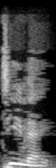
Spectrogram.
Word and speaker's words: time: The New Testament word in Greek is time. It's pronounced time, which basically means value or price paid.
